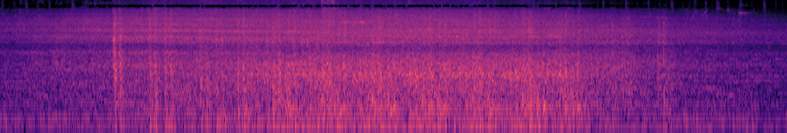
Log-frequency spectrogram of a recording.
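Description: A train passing close by on the rails: it builds up over the first few seconds, is loudest in the middle with wheels clattering over rail joints, then fades away.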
